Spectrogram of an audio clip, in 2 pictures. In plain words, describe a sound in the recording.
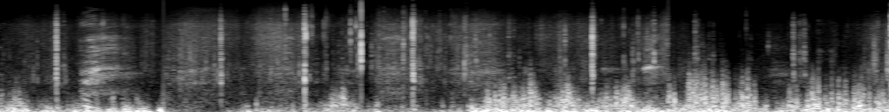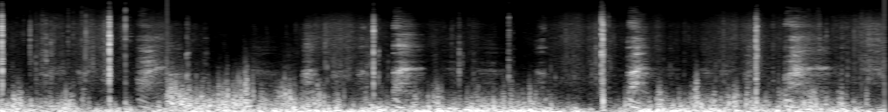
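Ice axes strike hard ice with sharp thuds.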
